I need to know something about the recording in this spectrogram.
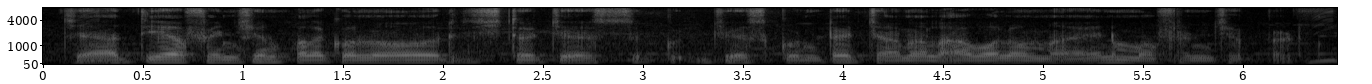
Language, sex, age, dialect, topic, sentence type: Telugu, male, 18-24, Central/Coastal, banking, statement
